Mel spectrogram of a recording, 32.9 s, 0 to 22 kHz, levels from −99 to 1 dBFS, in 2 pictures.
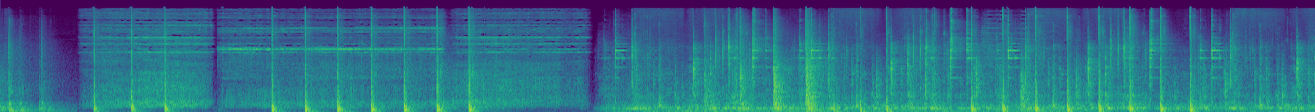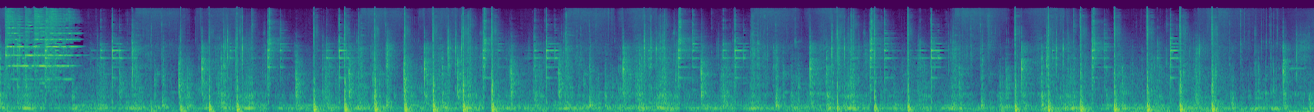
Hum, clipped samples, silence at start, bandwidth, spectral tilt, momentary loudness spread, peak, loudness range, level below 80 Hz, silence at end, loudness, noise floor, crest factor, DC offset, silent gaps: none; under 0.1%; 0 s; 17 kHz; -4.5 dB/octave; 10 LU; -4 dBFS; 5 LU; -34 dBFS; 0 s; -24 LUFS; -46 dBFS; 20 dB; under 0.1%; none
